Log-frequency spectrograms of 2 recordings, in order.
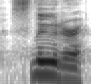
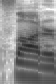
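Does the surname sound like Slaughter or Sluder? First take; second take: Sluder; Slaughter. First: The name is said with an oo vowel. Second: The name is said like the word slaughter. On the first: The speaker calls it right. "it is the Dutch pronunciation" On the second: The speaker calls it wrong. "it's not Slaughter"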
